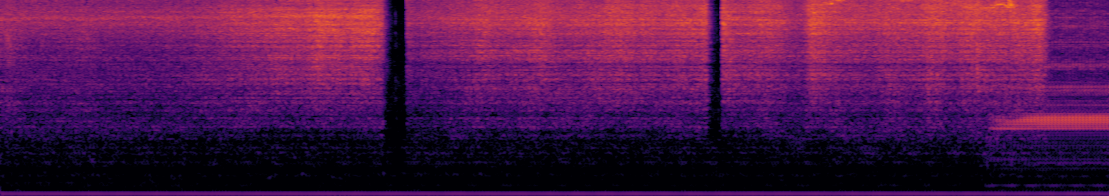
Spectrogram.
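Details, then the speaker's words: Steady airbrush hiss with trigger gaps while painting miniature wings, then a thin whistling tone indicating a dry tip, dried paint on the needle tip. "When you hear that whistling sound, that's the dry tip."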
